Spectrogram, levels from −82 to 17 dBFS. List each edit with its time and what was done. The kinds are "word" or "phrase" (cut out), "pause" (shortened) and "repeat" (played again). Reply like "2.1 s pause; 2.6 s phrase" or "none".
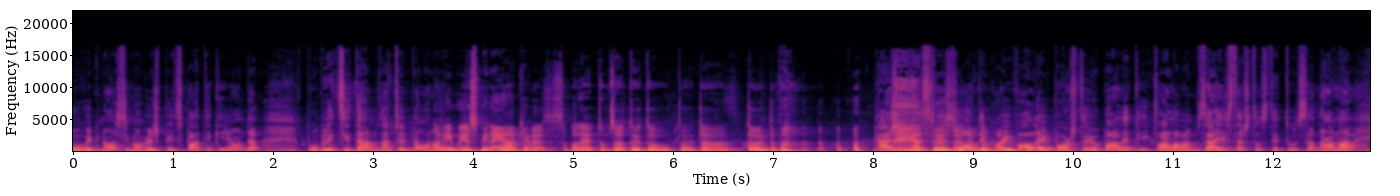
none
